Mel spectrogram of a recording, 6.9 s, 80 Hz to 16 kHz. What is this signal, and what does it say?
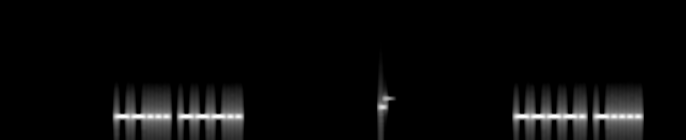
Morse code, heard as a keyed tone, about 30 wpm, 700 Hz. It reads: 78 96
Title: Numbers - 2-Digit 30wpm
